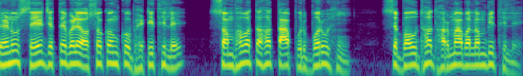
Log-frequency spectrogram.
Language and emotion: Odia, neutral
